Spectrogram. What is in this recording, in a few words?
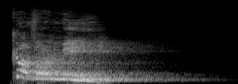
Cover Me, Battle Barks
